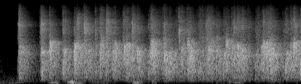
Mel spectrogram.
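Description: A crowd applauds with dense, steady clapping that starts abruptly and stays loud and sustained for about three seconds, a bright wash of many hands with no talking over it.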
